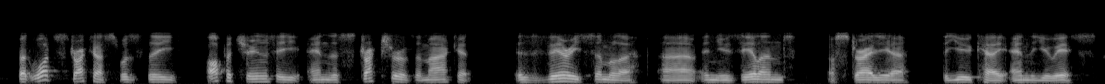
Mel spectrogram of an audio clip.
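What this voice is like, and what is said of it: Strong New Zealand accent. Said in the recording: “I detected a bit of an accent there ... I am from New Zealand, so you're listening to a pretty healthy Kiwi accent”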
